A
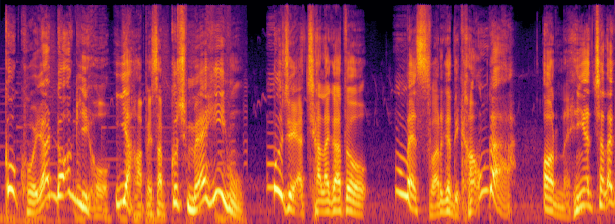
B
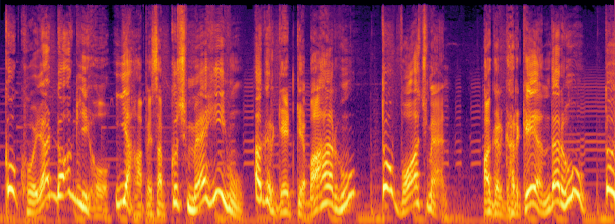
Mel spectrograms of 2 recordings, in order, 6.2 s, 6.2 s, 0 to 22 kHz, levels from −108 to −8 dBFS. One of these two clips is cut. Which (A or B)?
A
